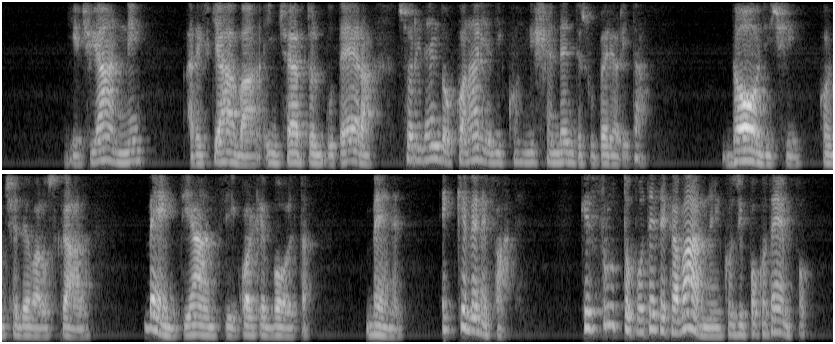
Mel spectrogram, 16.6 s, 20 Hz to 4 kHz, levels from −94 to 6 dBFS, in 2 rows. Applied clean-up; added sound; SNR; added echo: none; none; none; none.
